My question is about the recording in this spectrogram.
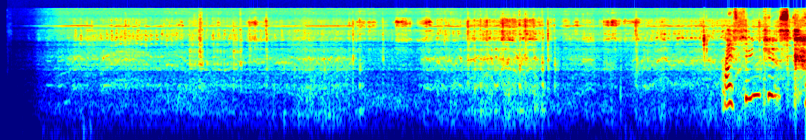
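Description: Absima Sherpa RC rock crawler's electric drivetrain running faintly and steadily as it crawls up a rocky slope. A high voice speaks loudly near the end.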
